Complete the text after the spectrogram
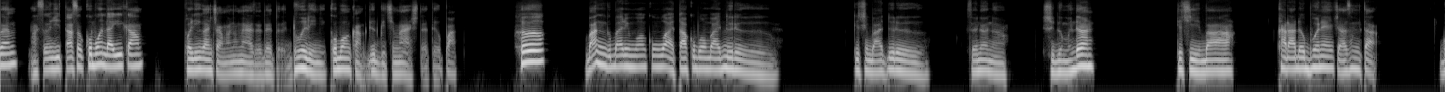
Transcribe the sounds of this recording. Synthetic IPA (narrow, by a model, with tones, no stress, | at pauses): ə˦nma˨sə˦n˦d͡ʒi˦ta˨sə˦ko˦bo˦nda˨ɡi˦ka˦m | po˦li˦ɡa˦nt͡ʃa˨ma˨nu˦ma˦˨ja˨zə˨tə˦tə̰˨do˦le˨ni˨ko˦bo˦nka˨mɗɨ˦ɾɡɨ˨t͡ʃi˦ma˦ja˨ʃi̥˨tə̰˨tə̰˨pa˦t̚ | hə˦ | ba˦ɡɨ˦ŋɡə˨ɓa˦ɾi˦m˦wa˦ku˦n˦wa˦˨ta˦ko˦bo˦nba˦ɗɨ˦ɾə˨ | ɡ̥i˨t͡ʃi˨ba˨ɗɨ˦ɾə˨ | sə˨˦nə˦nə˨ | ʃi˨ɡə˨mɨ˨də˦n | ti˦t͡ʃi˨ba˦ | ka˦ɾa˦də˦bo˦ne˦t͡ʃa˨zɨ˦mta˨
